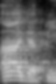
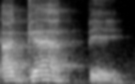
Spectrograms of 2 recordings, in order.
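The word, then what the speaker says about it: ἀγάπη: Ágape, a gente fala ágape, não é ágape, é agape.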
